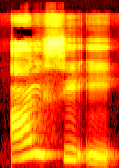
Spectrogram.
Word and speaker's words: ice: First one is silent E. At the end, it can change the pronunciation. Example, ICE, it is ice. E is not pronounced. It sounds softly.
